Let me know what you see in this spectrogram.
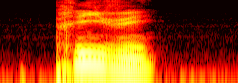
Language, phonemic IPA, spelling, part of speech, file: French, /pʁi.ve/, priver, verb, Fr-priver.ogg
- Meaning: to deprive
